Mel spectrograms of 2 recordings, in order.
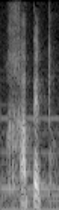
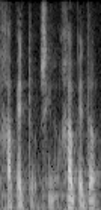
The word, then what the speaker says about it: Iapetus: Well, it is as if Ryugu or Iapetus itself – that would be its correct pronunciation, not "Japetus", but Iapetus – were spaceships Ryugu,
